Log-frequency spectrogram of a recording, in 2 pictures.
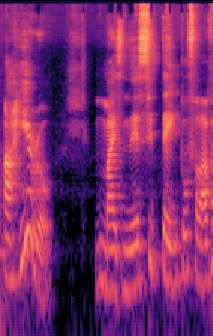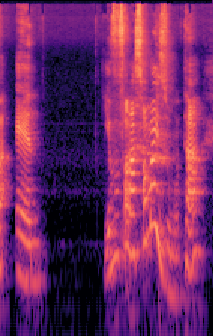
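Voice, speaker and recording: A woman with a Brazilian Portuguese accent, an English teacher explaining grammar in a casual video lesson, slowing down to spell out English phrases with care. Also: mid-range voice, darkish tone.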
